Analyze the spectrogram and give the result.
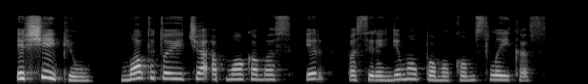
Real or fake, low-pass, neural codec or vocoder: fake; 9.9 kHz; autoencoder, 22.05 kHz, a latent of 192 numbers a frame, VITS, trained on one speaker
